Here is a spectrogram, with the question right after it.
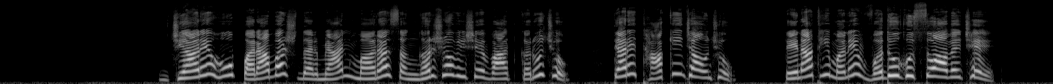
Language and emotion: Gujarati, angry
